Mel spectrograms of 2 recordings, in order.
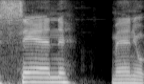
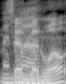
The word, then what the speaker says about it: San Manuel: the San Emanuel Casino. Manuel Manuel. San Manuel. Is that how you say it?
